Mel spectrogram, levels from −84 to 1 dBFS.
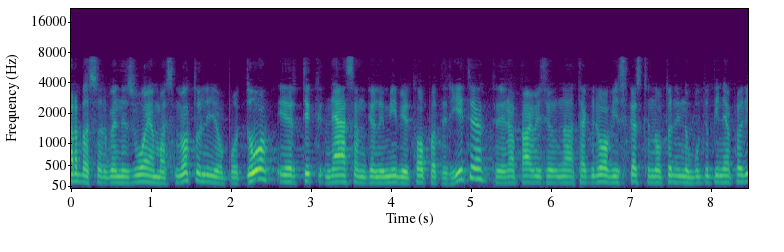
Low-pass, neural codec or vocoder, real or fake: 7.2 kHz; codec, 16 kHz, 1.1 kbps, Voila-Tokenizer; fake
